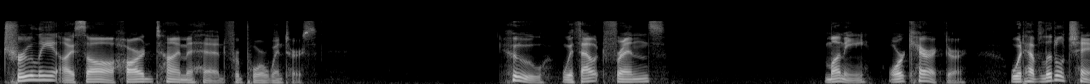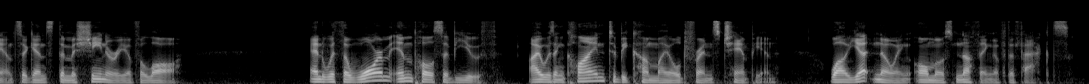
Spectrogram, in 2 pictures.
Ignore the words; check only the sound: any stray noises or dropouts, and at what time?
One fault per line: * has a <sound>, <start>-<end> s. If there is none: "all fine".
all fine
